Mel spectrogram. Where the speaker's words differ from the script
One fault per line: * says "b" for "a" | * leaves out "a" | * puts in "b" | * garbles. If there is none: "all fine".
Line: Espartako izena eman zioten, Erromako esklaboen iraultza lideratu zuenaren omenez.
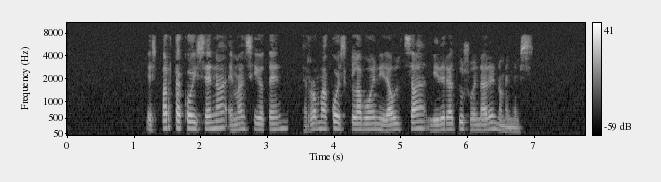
all fine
